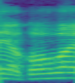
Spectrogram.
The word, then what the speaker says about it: യാഹ്വെ: അതുകൊണ്ട് യഹോവ ഒരു ശരിയായിരിക്കുന്ന ഉച്ചാരണമല്ല. എബ്രായ ക്രിയകളുടെ അടിസ്ഥാനത്തിൽ വ്യാകരണ നിയമം അനുസരിച്ച് യാഹ്വെ എന്ന് പറയുന്നതായിരിക്കും ഈ വൈ എസ് ഡബ്ലുഎച്ച് എന്ന് പറയുന്ന ആ വ്യഞ്ജനാക്ഷരങ്ങളെ ചേർത്ത് അതിനോട് അതിന് അതിനോട് എബ്രായ സ്വരാക്ഷരങ്ങൾ ചേർക്കുമ്പോൾ അങ്ങനെ വായിക്കാൻ ആയിരിക്കും വായിക്കുന്നതായിരിക്കും ശരി എന്നാണ് പൊതുവേ വേദപണ്ഡിതന്മാർ അതിനെക്കുറിച്ച് പറയുന്നത് എങ്കിലും നമുക്കറിയാം നൂറ്റാണ്ടുകളായിട്ട് യഹോവ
